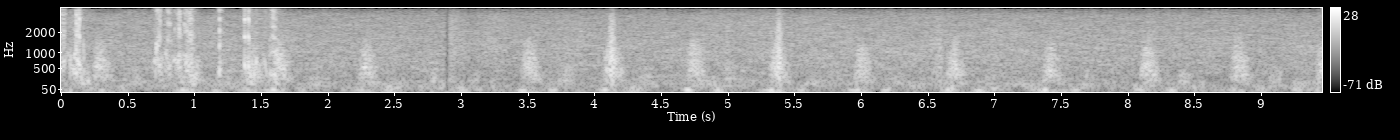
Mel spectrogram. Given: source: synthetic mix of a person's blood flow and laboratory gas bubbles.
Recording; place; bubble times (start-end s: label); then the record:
Doppler ultrasound of blood flow; subclavian vein
0.00-0.24 s: bubbles
0.68-1.04 s: bubbles
1.16-1.24 s: bubbles
1.33-1.70 s: bubbles
From the record:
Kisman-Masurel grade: 223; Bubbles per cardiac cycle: several, 3 to 8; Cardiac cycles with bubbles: 10 to 50%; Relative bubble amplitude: loud (0.450 to 0.775); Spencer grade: 2 (many but less than half of the cardiac periods contain bubble signals, singularly or in groups); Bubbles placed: anywhere in the cardiac cycle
